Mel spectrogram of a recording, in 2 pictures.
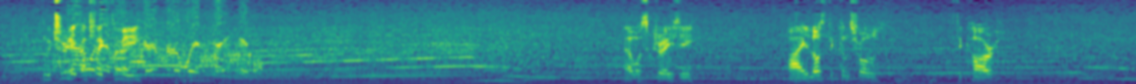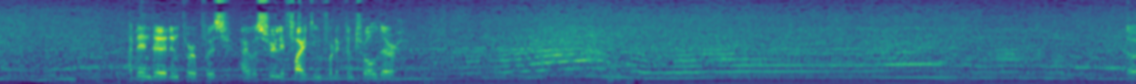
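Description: A racing car engine revs up and down, shifting through gears.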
